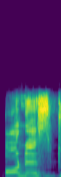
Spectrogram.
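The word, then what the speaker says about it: honest: अब प्रोनाउंसिएशन दोबारा निकालेंगे, देखो ऑनेस्ट मैन, ऑनेस्ट, ऑनेस्ट आ रहा है, तो यानी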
